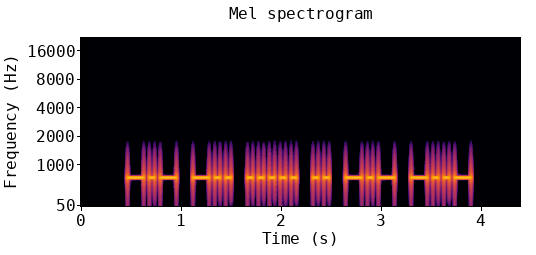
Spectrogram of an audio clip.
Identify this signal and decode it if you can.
Morse code, heard as a keyed tone, about 22 wpm, 700 Hz. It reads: KD5IKX
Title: USA Call Signs Repeated 2x 22wpm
